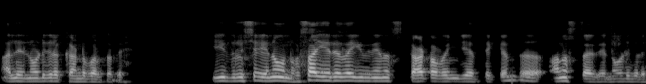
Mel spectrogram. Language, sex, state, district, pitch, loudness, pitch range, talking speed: Kannada, male, Karnataka, Bijapur, 150 Hz, -27 LUFS, 140-165 Hz, 160 wpm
